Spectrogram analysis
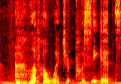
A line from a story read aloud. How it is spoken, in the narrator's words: he said with a moan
